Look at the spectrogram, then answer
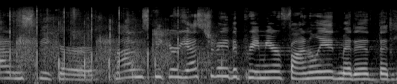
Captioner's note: applause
